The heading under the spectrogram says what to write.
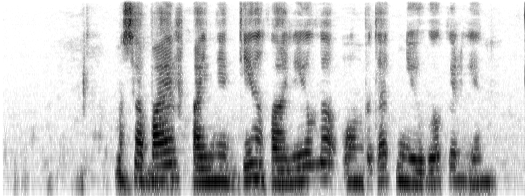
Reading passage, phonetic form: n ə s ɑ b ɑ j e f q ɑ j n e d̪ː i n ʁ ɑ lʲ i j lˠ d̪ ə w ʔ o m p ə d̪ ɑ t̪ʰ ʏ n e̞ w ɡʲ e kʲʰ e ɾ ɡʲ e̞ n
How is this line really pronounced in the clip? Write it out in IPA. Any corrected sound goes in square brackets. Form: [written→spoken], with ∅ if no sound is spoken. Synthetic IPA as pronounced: [n→m] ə s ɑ b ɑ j e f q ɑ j n e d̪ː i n ʁ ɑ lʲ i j lˠ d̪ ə w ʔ o m [p→b] ə d̪ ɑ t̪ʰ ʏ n e̞ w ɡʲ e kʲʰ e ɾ ɡʲ e̞ n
